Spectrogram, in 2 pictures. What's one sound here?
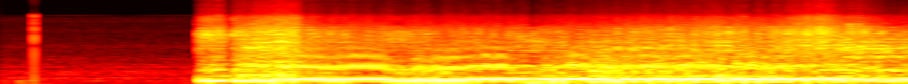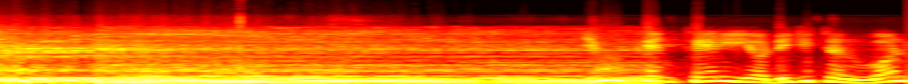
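Loud music plays through a computer speaker.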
